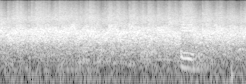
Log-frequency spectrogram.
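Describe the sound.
An audience applauding: a dense, steady wash of many hands clapping at an even loudness for about three seconds, with a brief voice faintly audible underneath near the end.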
